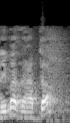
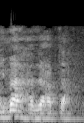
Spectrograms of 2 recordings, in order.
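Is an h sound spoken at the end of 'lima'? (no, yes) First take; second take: no; yes. First: No h sound follows 'lima'. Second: A final h sound follows 'lima'. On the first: The speaker calls it right. "Tu vas dire lima zahabta" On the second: The speaker calls it wrong. "Tu ne vas pas dire lima zahabta"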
